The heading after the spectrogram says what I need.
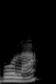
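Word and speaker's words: bola: বি উচ্চারণ হয়ে থাকে বয়ের মতো, উচ্চারণটা হলো বোলা।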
